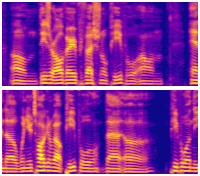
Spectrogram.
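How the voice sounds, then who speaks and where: A man speaks with an American accent in an ordinary speaking voice, fairly low in pitch and fairly quick in pace. His intonation is fairly even, and the recording is very clean with a silent background. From South Carolina. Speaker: executive assistant. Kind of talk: casual chat.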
